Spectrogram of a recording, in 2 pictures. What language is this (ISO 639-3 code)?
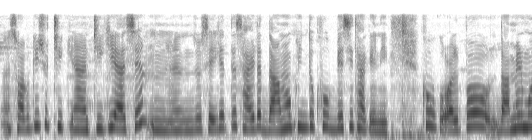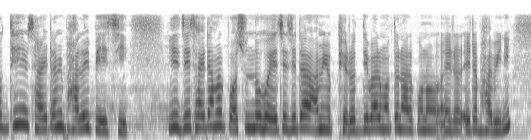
ben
